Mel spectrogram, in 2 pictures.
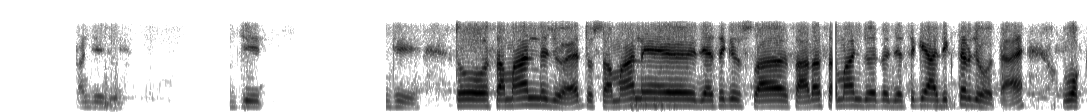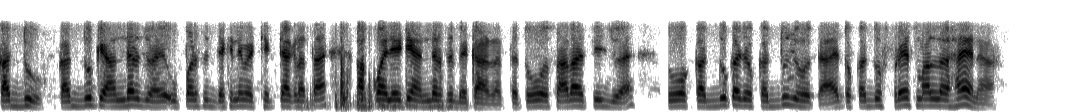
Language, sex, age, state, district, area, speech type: Hindi, male, 18-30, Bihar, Vaishali, rural, conversation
